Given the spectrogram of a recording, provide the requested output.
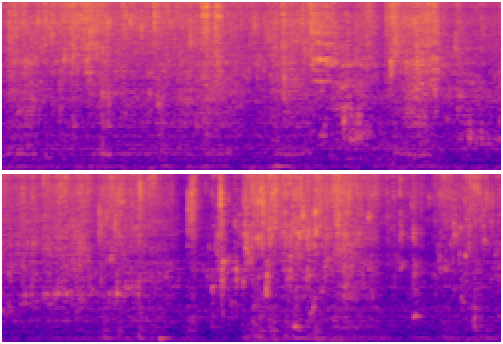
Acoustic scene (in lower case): kitchen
